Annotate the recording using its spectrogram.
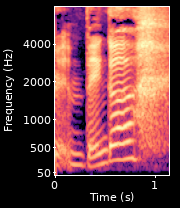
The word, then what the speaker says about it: Mbenga: So in sickbay, we welcome the cheerful Dr. Mbenga.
